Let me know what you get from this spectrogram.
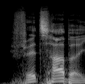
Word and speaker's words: Fritz Haber: How do you pronounce it? – Fritz Haber, yeah. – Yeah, okay. – You got it.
